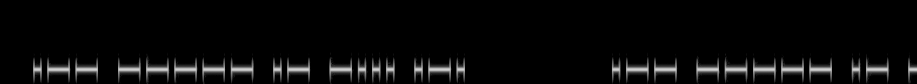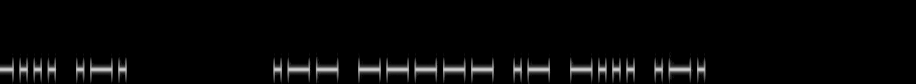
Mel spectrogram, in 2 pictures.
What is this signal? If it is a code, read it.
Morse code, heard as a keyed tone, about 17 wpm, 700 Hz. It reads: W0ABR W0ABR W0ABR
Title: USA Call Signs - 5 Characters - Repeated 3x - 17wpm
